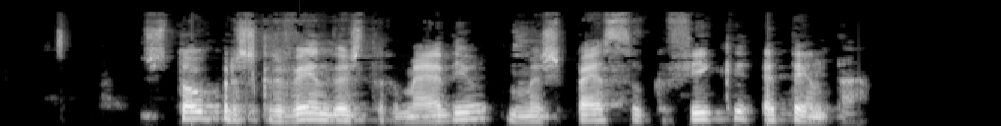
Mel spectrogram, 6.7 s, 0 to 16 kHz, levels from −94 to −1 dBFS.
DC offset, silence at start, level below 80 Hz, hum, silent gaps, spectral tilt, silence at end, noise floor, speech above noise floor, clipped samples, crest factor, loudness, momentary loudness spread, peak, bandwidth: under 0.1%; 0.4 s; -58 dBFS; none; none; -4 dB/octave; 0.9 s; under -90 dBFS; over 73 dB; under 0.1%; 18 dB; -17 LUFS; 18 LU; 0 dBFS; 11.5 kHz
